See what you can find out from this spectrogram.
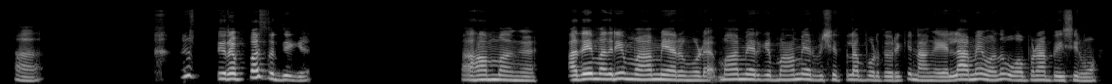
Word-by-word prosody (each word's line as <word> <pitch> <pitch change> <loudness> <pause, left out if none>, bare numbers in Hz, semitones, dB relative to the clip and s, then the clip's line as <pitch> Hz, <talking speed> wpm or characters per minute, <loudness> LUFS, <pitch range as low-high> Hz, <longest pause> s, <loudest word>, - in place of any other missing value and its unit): ஆ. 180 0 -6 1.2
ம். - - -13 0.5
சிறப்பா, 255 +3 +4
சொன்னீங்க. 205 -6 -1 1.8
ஆமாங்க. 215 -4 +1 0.5
அதே 240 +4 +7
மாதிரியும் 245 +1 +3
மாமியாருங்கூட, 215 -4 +2 0.2
மாமியார்க்கு 230 -2 +1
மாமியார் 225 -1 -1
விஷயத்தலாம் 215 0 -4
பொறுத்த 190 -2 -6
வரைக்கும், 185 +4 -4
நாங்க 185 -1 -2
எல்லாமே 225 +4 +2
வந்து 225 +5 -2
ஓப்பனா 205 +2 -2
பேசிருவோம். 185 -2 -4
215 Hz, 95 wpm, -24 LUFS, 195-235 Hz, 1.8 s, அதே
